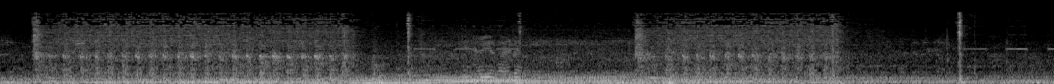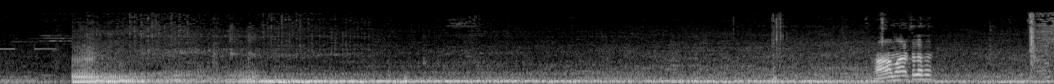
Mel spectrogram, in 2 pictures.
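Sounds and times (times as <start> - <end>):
engine starter cranking: 0.3 - 3.7, 6.4 - 8.6, 20.8 - 21.0
car engine revving and running: 0.3 - 8.7, 9.6 - 19.4
short beeps: 9.2 - 11.3.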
